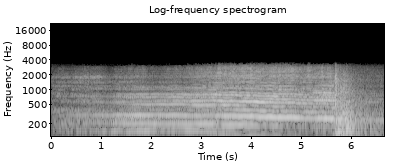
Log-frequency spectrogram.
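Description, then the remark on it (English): A car engine roars steadily as the car speeds along at at least 75, pursued by a diving airplane; its low harmonic drone holds for several seconds before a sharp thud or jolt near the end, with no talking. “Swung the car around, too, but he's still going.”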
